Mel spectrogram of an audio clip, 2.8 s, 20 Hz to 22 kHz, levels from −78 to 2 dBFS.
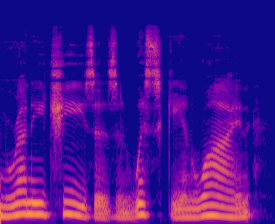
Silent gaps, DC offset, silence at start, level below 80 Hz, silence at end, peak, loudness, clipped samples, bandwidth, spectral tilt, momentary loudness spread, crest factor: none; under 0.1%; 0 s; -70 dBFS; 0.25 s; -12 dBFS; -25 LUFS; under 0.1%; 14 kHz; -5 dB/octave; 7 LU; 14 dB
